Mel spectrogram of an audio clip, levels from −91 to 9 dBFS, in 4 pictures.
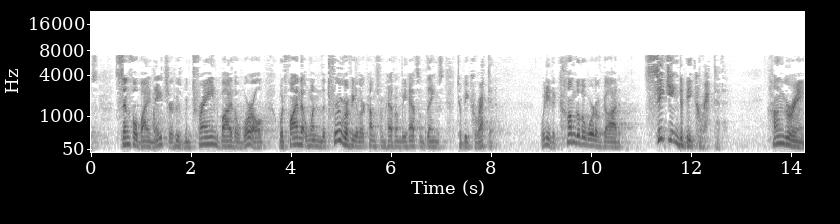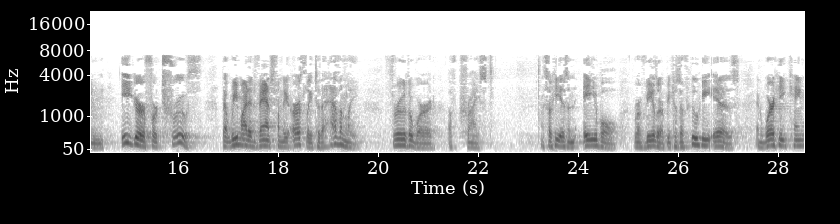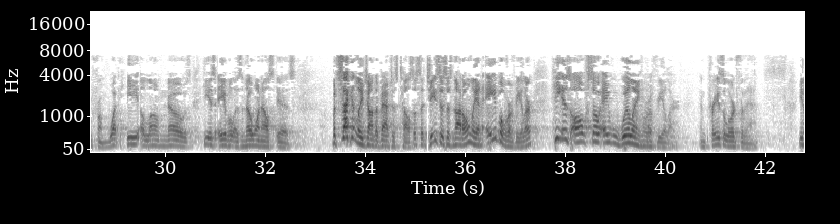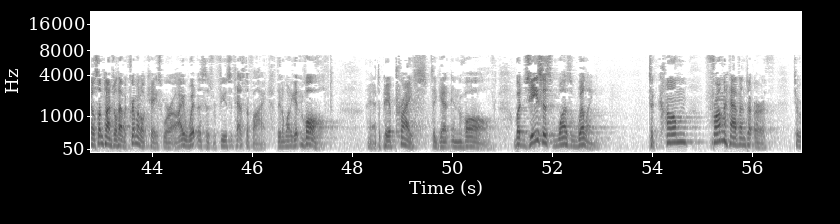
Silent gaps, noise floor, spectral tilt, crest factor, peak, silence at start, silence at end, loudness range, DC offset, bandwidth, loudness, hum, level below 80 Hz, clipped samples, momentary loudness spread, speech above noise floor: none; -68 dBFS; -3.5 dB/octave; 28 dB; -2 dBFS; 0 s; 0 s; 10 LU; under 0.1%; 7.2 kHz; -29 LUFS; none; -68 dBFS; under 0.1%; 16 LU; 39 dB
